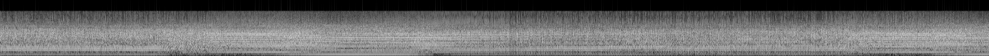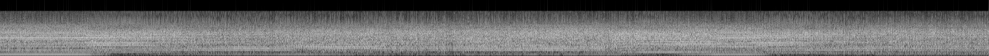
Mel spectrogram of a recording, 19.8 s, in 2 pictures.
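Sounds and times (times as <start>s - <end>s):
10MHz radio tuning tone: 0.0s - 19.7s.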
